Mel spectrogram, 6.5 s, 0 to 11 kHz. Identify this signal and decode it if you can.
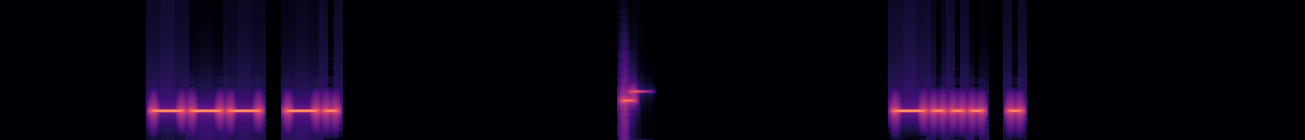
Morse code, heard as a keyed tone, about 25 wpm, 700 Hz. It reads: ON BE
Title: Two Letter Words - 25wpm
